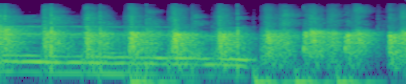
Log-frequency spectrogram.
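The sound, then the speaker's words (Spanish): Rhythmic hand clapping in a steady, even beat of quick claps, with a voice heard underneath the clapping. “¡Aplausos para Rincones de Bali!”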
